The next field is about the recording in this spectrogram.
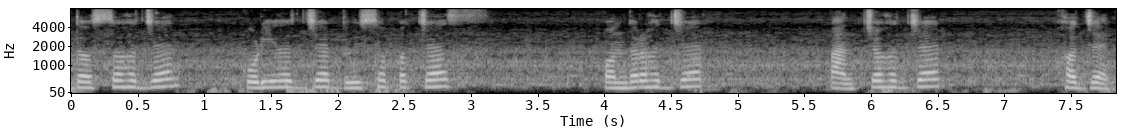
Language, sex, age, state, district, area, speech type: Odia, female, 30-45, Odisha, Koraput, urban, spontaneous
